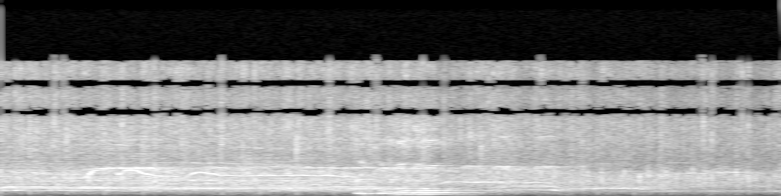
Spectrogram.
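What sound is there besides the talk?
audience applause for dance groups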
